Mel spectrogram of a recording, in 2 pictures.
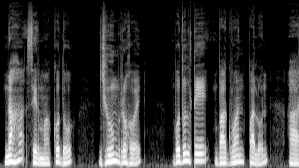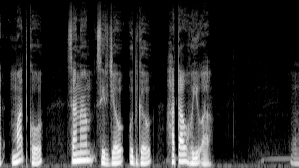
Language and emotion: Santali, neutral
